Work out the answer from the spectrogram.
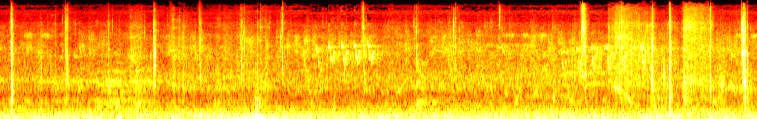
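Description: Birds chirping in two short runs of quick high notes over a steady low rumble, with a few sharp clicks.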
